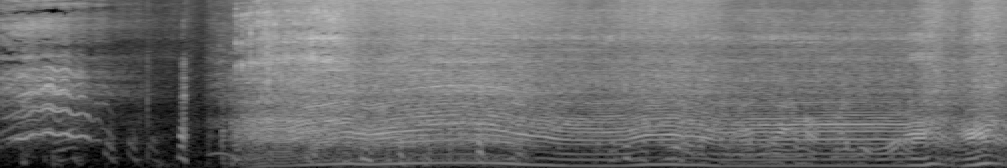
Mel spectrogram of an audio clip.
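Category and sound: tool, chainsaw felling trees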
